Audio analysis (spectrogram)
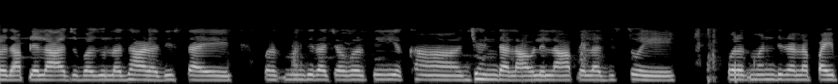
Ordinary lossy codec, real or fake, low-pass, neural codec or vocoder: none; real; 5.4 kHz; none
